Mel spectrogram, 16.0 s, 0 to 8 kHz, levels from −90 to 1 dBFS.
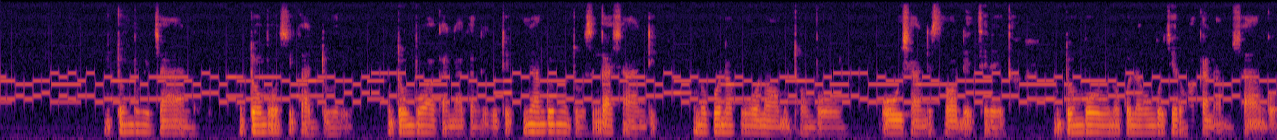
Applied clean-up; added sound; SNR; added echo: none; Telephone + Telephone; 6 dB; none.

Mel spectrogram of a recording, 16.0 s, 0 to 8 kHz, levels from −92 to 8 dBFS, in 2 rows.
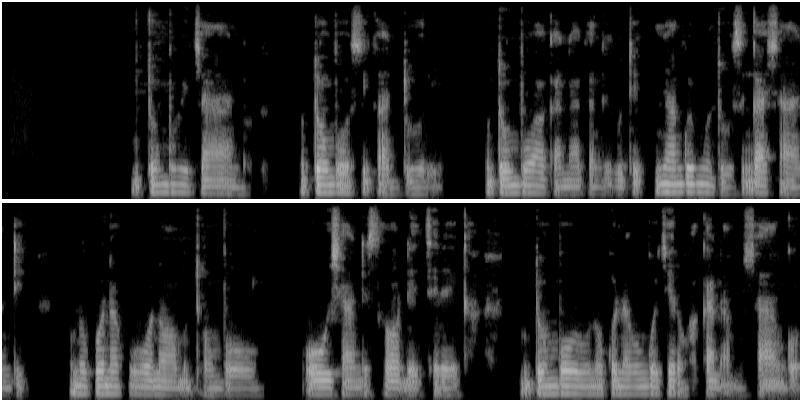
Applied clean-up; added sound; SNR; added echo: none; none; none; none.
